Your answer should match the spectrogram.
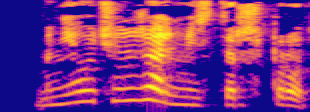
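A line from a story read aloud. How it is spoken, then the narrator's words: Sighing. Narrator (Russian): вздохнула я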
